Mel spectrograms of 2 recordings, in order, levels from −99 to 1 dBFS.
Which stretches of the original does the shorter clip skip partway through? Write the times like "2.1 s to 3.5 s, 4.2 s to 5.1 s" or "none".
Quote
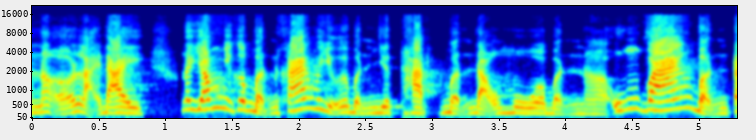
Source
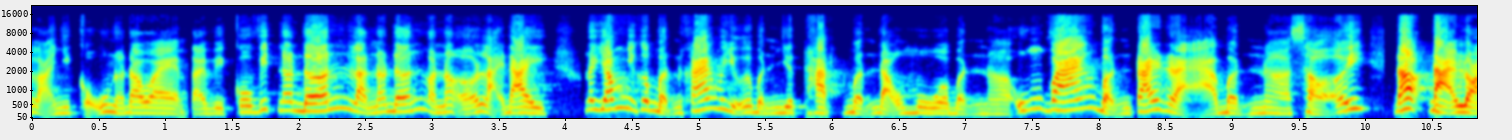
none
